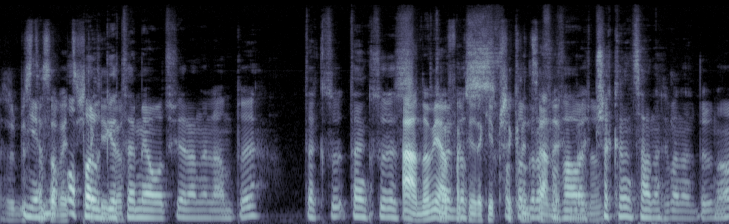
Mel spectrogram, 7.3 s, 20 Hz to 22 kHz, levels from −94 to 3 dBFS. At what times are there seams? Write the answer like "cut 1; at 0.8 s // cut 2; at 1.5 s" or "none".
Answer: none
